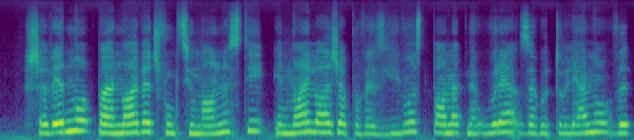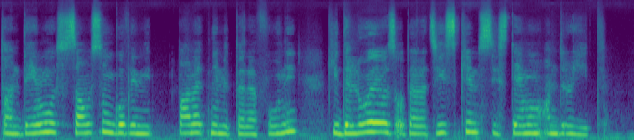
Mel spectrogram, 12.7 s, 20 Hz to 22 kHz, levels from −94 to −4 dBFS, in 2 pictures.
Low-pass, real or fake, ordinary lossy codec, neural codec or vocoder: none; fake; none; codec, 44.1 kHz, 2.6 kbps, DAC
